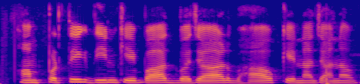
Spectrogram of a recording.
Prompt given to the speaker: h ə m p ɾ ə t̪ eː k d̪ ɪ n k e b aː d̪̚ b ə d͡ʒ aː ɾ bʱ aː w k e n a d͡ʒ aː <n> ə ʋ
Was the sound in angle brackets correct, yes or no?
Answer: yes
